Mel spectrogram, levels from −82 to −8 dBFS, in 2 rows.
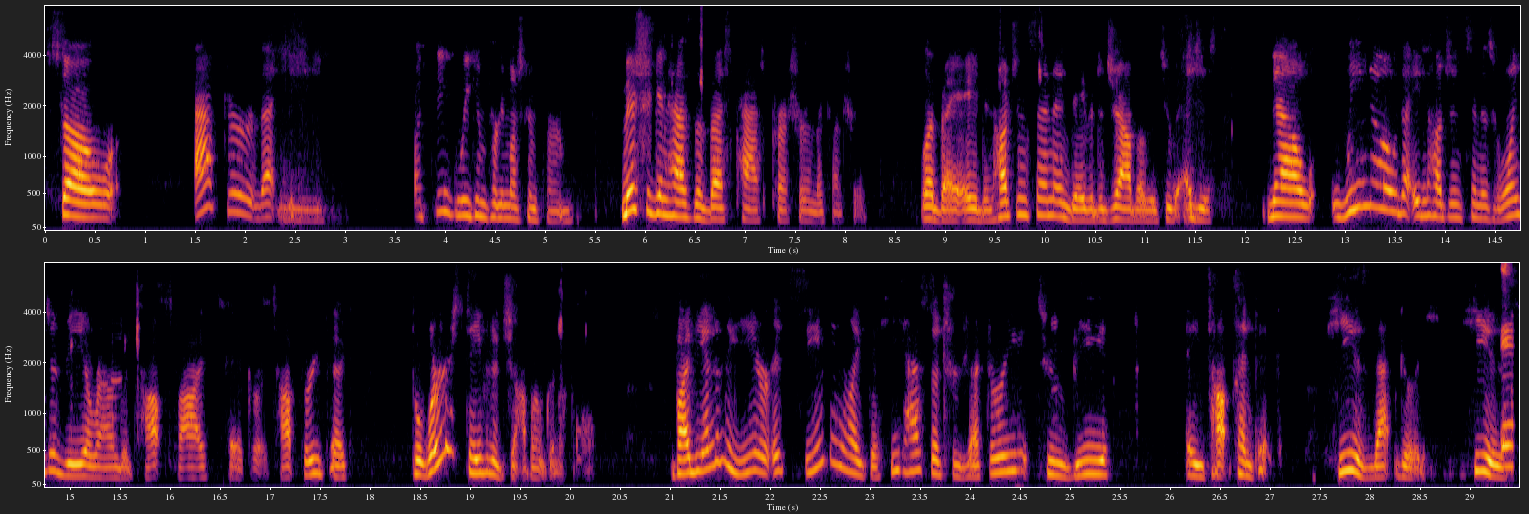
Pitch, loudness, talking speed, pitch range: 185 Hz, -26 LUFS, 165 wpm, 150-215 Hz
